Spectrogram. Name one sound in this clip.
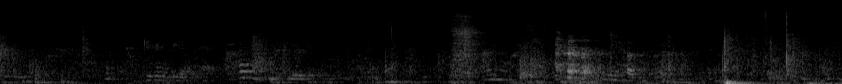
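Footsteps thud on a wooden floor in a large echoing hall.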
